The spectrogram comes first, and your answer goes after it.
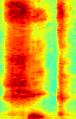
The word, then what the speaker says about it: chic: So, if you've just arrived and you uh Yeah, except it's pronounced it's it's not a K at the end. Fly guy. It's chic.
